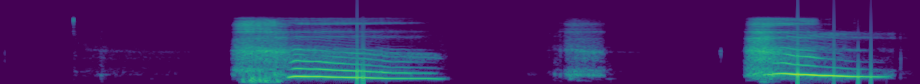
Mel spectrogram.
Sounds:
Sigh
